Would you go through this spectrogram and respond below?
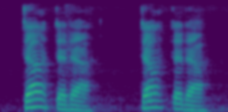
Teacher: So it begins with a stressed syllable, but it ends with an unstressed syllable. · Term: falling meter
